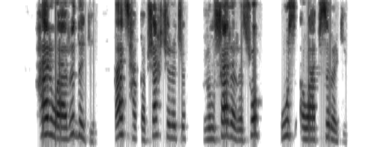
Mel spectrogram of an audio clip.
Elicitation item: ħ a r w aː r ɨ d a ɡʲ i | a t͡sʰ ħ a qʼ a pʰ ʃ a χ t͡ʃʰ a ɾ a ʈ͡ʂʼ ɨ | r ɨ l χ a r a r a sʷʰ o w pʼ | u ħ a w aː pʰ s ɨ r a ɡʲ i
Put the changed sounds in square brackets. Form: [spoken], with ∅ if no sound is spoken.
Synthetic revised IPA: ħ a r w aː r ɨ d a ɡʲ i | a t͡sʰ ħ a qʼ a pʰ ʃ a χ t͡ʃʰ a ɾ a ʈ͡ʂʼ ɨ | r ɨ l [ʂ] a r a r a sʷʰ o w pʼ | u [s] a w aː pʰ s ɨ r a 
